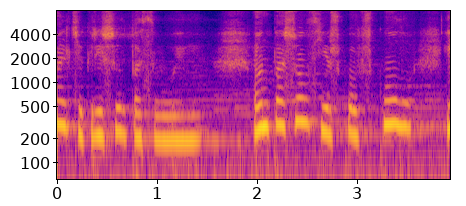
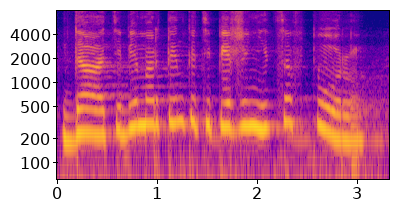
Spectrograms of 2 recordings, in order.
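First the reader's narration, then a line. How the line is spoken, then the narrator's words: Laughing. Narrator (Russian): смеясь, говорили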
